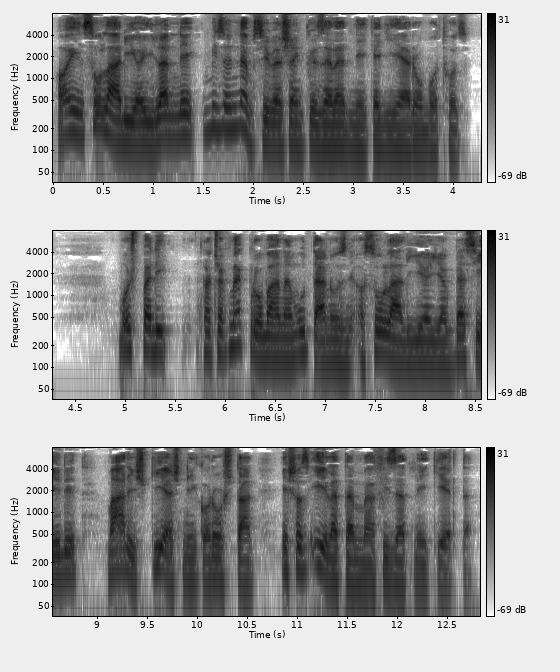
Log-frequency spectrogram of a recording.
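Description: A man reading an audiobook who voices a skeptical human starship captain asking quick, probing questions. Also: medium pitch, animated, a little mellow, natural voice.

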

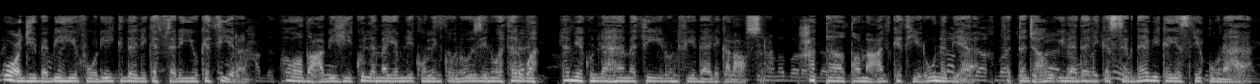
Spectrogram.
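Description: A reader voicing an old male explorer recounting his manuscript in a solemn, low, hushed voice. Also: fairly even intonation, fast, crowd noise, close to an everyday voice.

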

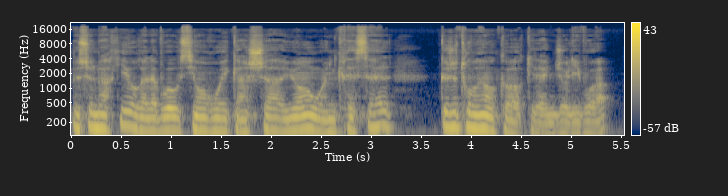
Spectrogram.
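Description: A man's voice: medium pitch, a little fast, mellow, close to an everyday voice. A man voicing a faithful old male valet, fond and deferential, moved close to tears.

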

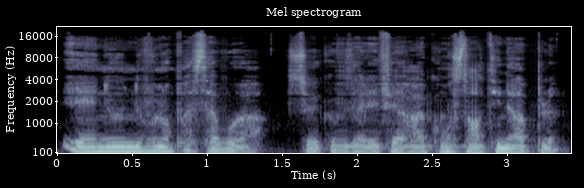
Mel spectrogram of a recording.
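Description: A man reading aloud brings out a jovial Hungarian colonel who mocks his guest with easy confidence. The voice climbs above the reader's normal register and comes out louder. A husky, mellow texture stays underneath. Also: on the low side, brisk. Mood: jovial mocking. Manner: cheerful, taunting. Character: mocking Hungarian colonel, bold, jovial, teasing.

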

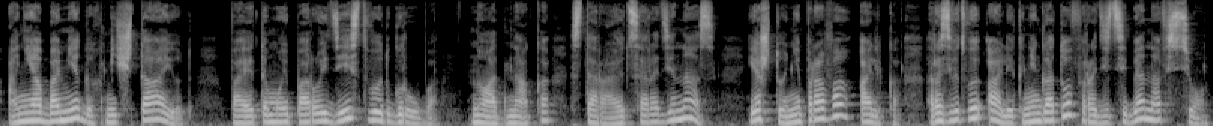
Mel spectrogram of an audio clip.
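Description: A woman reading an audiobook, voicing a lively, chatty young woman friend who talks in a bubbly, coaxing way. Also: on the low side, moderate pace, hardly any pauses, lightly acted. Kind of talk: audiobook character voice.

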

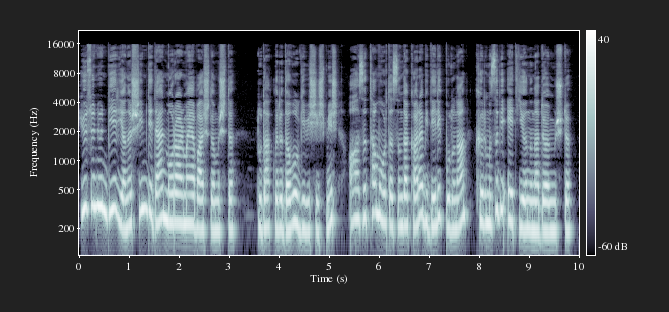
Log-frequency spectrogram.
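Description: A woman narrating an audiobook in a measured, steady reading. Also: on the high side. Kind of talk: scripted narration.

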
